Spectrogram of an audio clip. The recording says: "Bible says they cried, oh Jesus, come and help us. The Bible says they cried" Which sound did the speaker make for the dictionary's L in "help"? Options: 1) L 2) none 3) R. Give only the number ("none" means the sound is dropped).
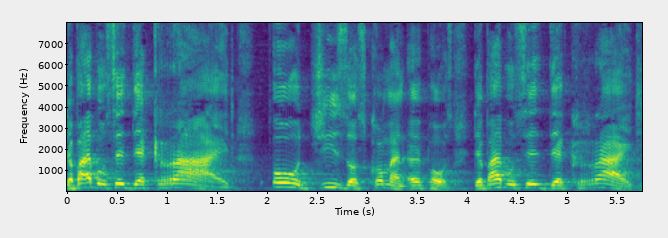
2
